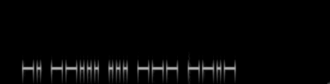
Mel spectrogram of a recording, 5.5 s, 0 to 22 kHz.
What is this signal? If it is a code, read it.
Morse code, heard as a keyed tone, about 19 wpm, 650 Hz. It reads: N7SOQ
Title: SOTA QSO Practice 20wpm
